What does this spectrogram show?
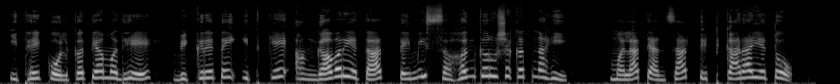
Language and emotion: Marathi, disgusted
